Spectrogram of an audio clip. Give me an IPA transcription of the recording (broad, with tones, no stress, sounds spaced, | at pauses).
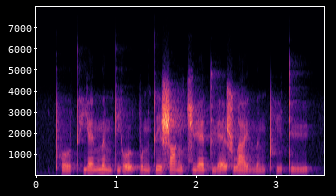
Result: pʰ o˨˦ ʊ̯ t̪ʰ j ɛ˦ n̪ ə˥˨ n t̪ j o̰˨˩ ʊ̯ p ʊ˥˨ ŋ t̪ i˥˨ ʂ ɑ˥˨ ŋ t͡ɕ ɥ ɛ˦ t̪ ɥ ɛ̰˨˩ ʂ w a˥˨ ɪ̯ n̪ ə˨˦ n pʰ i˨˦ t̪ y˨˦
